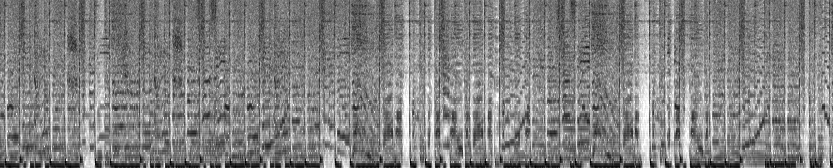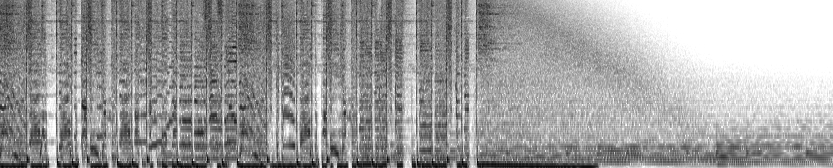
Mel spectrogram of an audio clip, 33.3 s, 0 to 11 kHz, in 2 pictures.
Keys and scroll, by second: 22.3 g, 28.3 v, 31.9 super+c, 32.7 super+f.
